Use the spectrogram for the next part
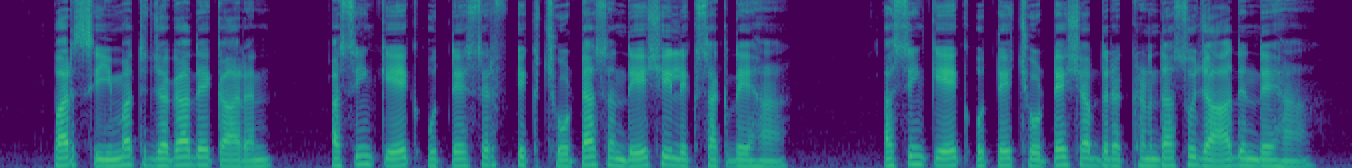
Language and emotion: Punjabi, sad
